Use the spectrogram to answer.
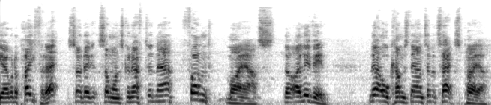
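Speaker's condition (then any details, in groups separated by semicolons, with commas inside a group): No condition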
